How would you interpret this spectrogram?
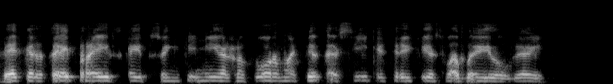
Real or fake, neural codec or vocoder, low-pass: fake; codec, 24 kHz, 1.5 kbps, HILCodec; 7.2 kHz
